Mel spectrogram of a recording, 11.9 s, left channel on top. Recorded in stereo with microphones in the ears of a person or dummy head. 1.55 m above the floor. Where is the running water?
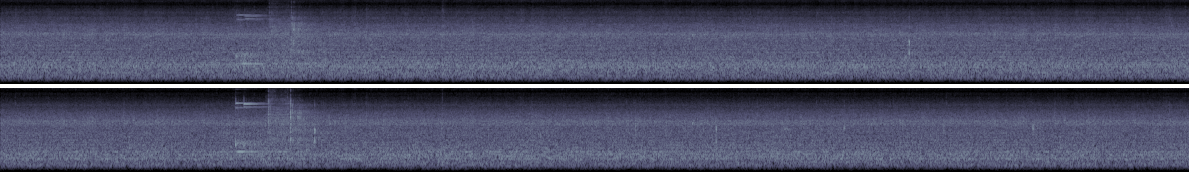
Centre (ahead or behind), 1.9 m.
